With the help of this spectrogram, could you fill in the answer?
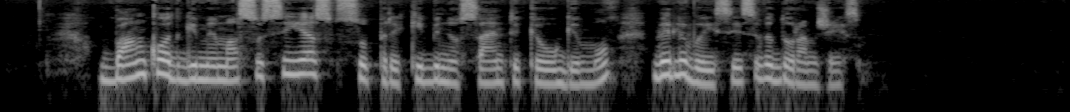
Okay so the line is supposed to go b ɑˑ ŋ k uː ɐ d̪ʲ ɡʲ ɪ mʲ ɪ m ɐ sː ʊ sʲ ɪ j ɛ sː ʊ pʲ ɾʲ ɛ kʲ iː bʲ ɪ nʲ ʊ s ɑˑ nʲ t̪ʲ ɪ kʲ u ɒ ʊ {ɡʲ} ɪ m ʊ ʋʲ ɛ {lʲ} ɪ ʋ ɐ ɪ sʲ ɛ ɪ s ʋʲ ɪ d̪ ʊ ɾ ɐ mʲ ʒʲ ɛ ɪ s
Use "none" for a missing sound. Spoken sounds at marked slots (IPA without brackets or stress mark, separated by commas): ɡʲ, lʲ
